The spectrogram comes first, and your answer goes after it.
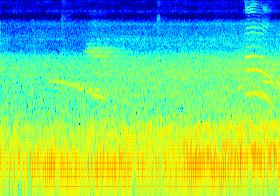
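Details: Medium-type Persian kitten giving two thin, high meows, the first a falling slide, the last sharper and richly harmonic, set against a constant low engine-like rumble.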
